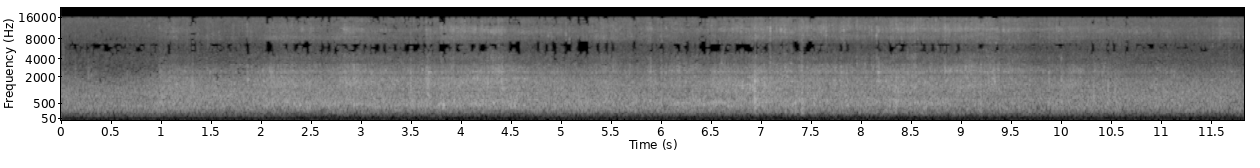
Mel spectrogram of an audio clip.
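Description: Pancake-ice floes on a river grinding and scraping against each other and a bridge pillar. It is a steady, rough rushing noise that swells about a second in, with a couple of sharper cracks partway through.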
